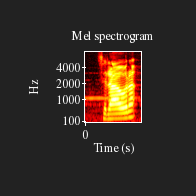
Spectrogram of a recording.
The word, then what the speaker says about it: Zeraora: Zeraora, no sé cómo se pronuncia. – ¿Zeraora? – Zeraora, ajá.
